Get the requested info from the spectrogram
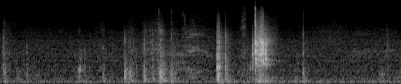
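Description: Plastic storage tub and lid being handled: a few light knocks and clicks, then a louder short scrape about two and a half seconds in.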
